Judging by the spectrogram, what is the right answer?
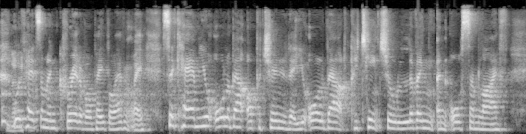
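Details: Adult woman speaking; Normal fluent speech.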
